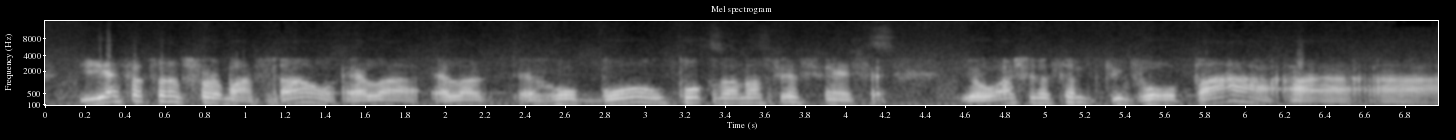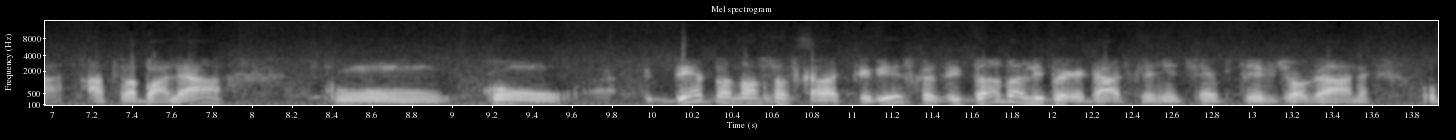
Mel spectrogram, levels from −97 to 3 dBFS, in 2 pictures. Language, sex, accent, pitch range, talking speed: Portuguese, male, Brazilian, 125-170 Hz, 165 wpm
